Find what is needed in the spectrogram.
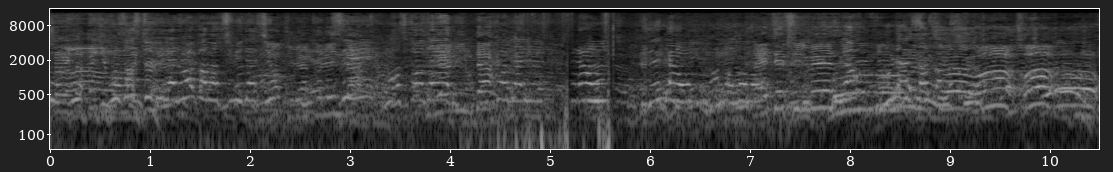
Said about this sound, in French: Alors vous les entendez, les cris de cette jeune femme, les huées de la foule qui disent que elle aurait été tapée.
